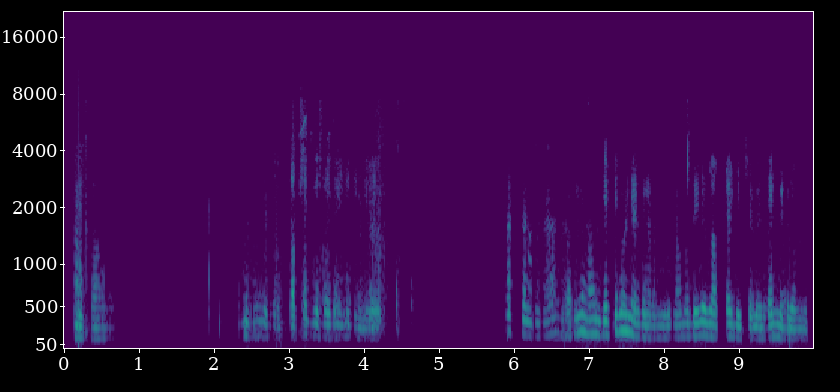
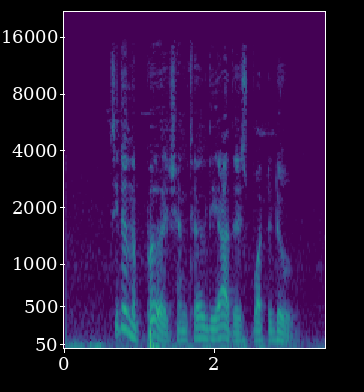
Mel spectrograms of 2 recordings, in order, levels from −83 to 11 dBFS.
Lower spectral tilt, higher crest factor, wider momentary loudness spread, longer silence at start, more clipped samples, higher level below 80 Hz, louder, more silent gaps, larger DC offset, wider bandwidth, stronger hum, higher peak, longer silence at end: about the same, -6.5 dB/octave vs -6 dB/octave; about the same, 20 dB vs 24 dB; first, 15 LU vs 9 LU; first, 0.15 s vs 0 s; neither; second, -78 dBFS vs -42 dBFS; second, -41 LUFS vs -33 LUFS; first, 0.84-2.31 s, 4.58-5.88 s, 5.99-6.05 s, 8.73-8.78 s vs none; neither; second, 8.8 kHz vs 16 kHz; neither; second, -22 dBFS vs -8 dBFS; about the same, 0.1 s vs 0 s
